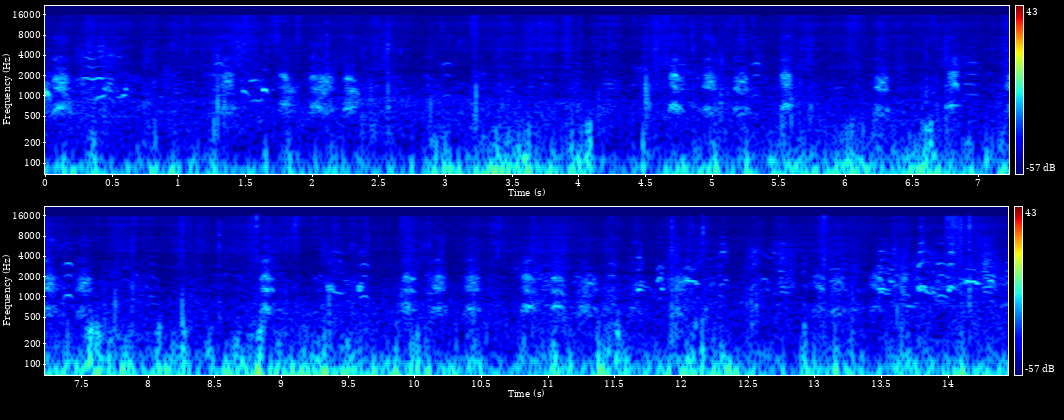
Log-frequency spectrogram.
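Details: Greater white-fronted geese at their winter resting place on Korea's Cheorwon plain: short honking calls repeated rapidly by many birds over fourteen seconds, with a steady low rumble of wind.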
